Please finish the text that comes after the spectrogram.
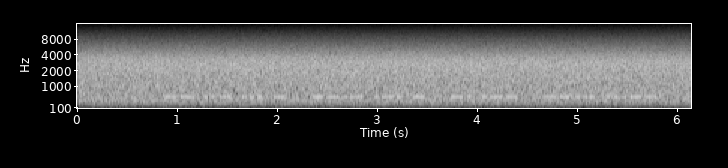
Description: Morse code, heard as a keyed tone, machine-sent, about 31 wpm, 560 Hz, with heavy radio static. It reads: MUST QRT NW 73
